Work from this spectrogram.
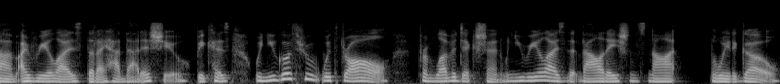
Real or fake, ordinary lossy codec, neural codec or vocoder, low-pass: real; Opus, 64 kbps; none; 7.2 kHz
